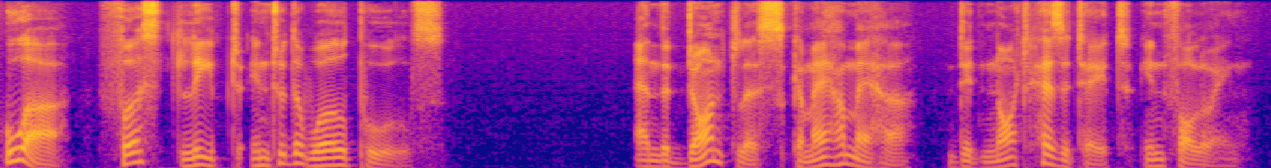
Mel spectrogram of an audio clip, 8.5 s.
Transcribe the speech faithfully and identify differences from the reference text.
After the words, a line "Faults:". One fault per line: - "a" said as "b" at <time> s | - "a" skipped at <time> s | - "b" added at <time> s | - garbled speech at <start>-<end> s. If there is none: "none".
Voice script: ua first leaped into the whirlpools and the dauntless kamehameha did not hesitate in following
ua first leaped into the whirlpools and the dauntless kamehameha did not hesitate in following
Faults:
none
